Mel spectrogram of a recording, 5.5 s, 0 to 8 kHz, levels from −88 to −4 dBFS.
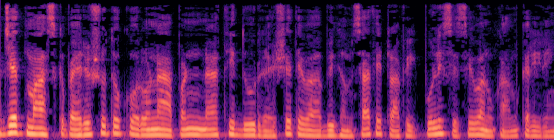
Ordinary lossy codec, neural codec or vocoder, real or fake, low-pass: none; none; real; 7.2 kHz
